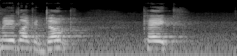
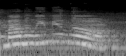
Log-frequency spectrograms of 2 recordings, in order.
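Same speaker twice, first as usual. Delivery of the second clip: higher-pitched mock whine of a child; cranky child; 5 semitones higher, 4 dB quieter than usual. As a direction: lightly imitate a fed-up kid. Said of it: "he's getting cranky".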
